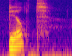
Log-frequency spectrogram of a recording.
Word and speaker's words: Bild: It's B-I-L-D. Okay. Lily. But when I do the little translation thing, it's very much like built, kind of like a T sound.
